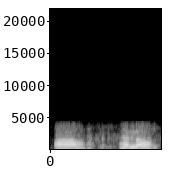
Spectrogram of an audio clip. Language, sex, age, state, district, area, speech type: Assamese, female, 60+, Assam, Lakhimpur, urban, conversation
